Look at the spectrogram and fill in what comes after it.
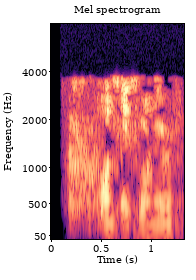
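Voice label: Police Patrol Dispatch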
